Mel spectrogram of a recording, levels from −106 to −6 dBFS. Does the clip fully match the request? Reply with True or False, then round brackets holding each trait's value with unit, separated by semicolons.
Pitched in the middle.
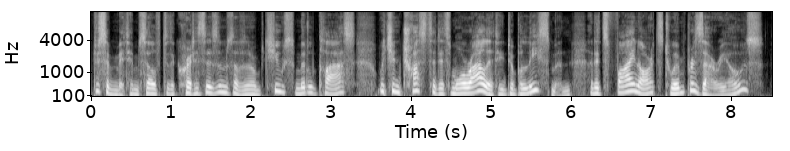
True (165 Hz)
